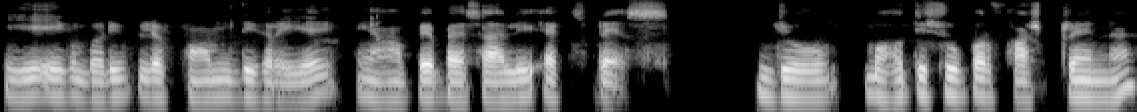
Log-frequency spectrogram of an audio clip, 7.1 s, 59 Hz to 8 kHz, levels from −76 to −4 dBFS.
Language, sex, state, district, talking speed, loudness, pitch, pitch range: Hindi, male, Uttar Pradesh, Deoria, 145 wpm, -20 LUFS, 125 Hz, 115-130 Hz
